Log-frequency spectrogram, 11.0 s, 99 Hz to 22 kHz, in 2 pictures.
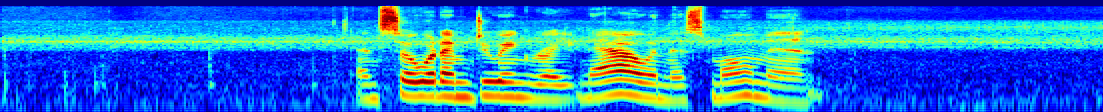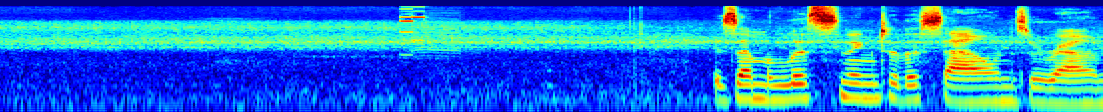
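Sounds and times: high insect drone: 0:00.0 - 0:11.0.

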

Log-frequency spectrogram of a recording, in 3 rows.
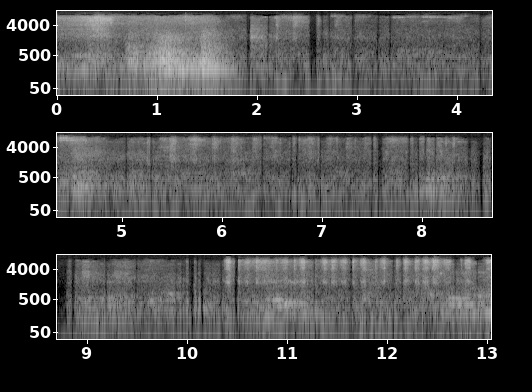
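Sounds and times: pencil scratching on paper: 0:10.4 - 0:13.0.

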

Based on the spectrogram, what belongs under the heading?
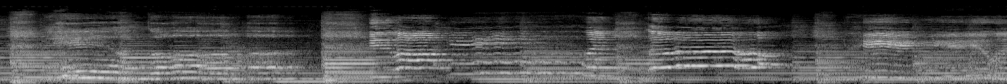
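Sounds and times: acoustic guitar: 0:00.0 - 0:10.0
woman singing: 0:00.1 - 0:10.0.

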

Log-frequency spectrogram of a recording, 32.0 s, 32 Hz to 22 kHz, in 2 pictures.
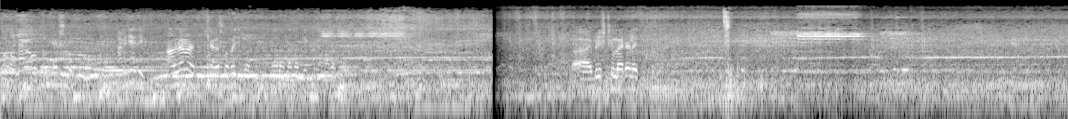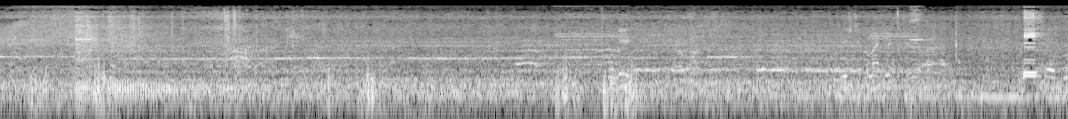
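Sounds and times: passing traffic: 0:00.0 - 0:32.0
rickshaw ride on wet road: 0:00.0 - 0:32.0
vehicle horn honking: 0:04.8 - 0:06.4, 0:11.5 - 0:14.2, 0:24.3 - 0:26.0, 0:29.1 - 0:30.1, 0:31.3 - 0:31.8.

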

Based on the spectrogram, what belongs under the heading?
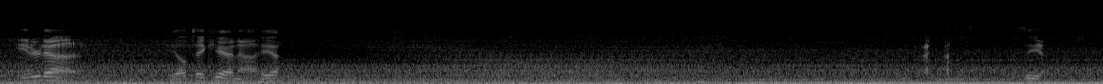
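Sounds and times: diesel machinery rumbling: 0:00.0 - 0:11.0.

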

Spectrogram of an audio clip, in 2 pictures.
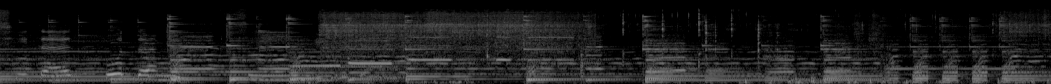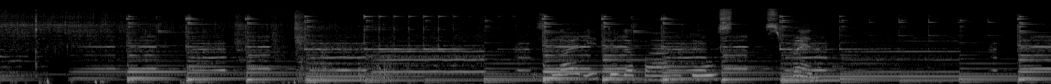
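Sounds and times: chiming background music: 0:00.0 - 0:10.8, 0:11.5 - 0:21.0
batter sizzling in hot oil: 0:03.2 - 0:14.6.

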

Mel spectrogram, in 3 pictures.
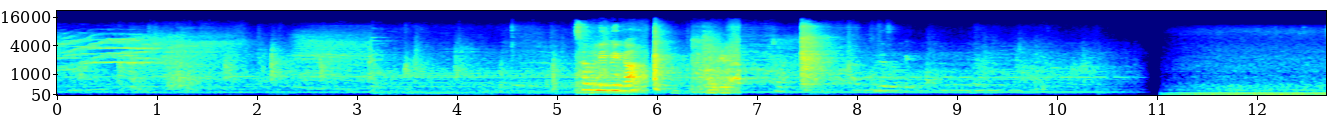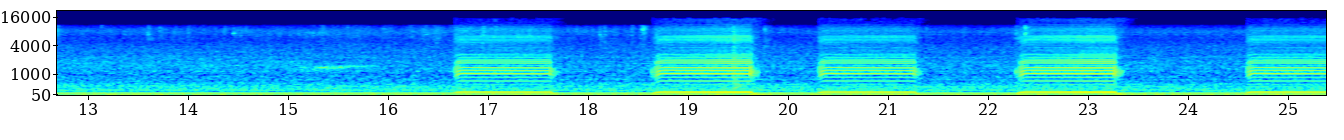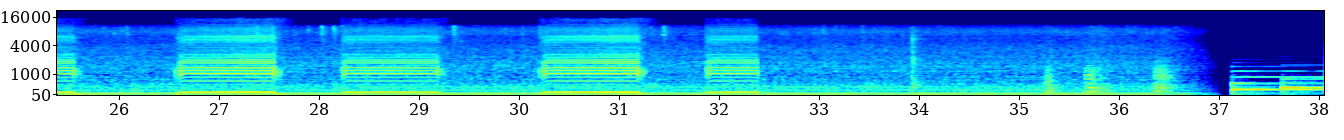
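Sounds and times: mobile phone vibrating: 0:16.7 - 0:17.8, 0:18.6 - 0:21.4, 0:22.3 - 0:23.4, 0:24.6 - 0:25.7, 0:26.6 - 0:29.3, 0:30.2 - 0:32.4.

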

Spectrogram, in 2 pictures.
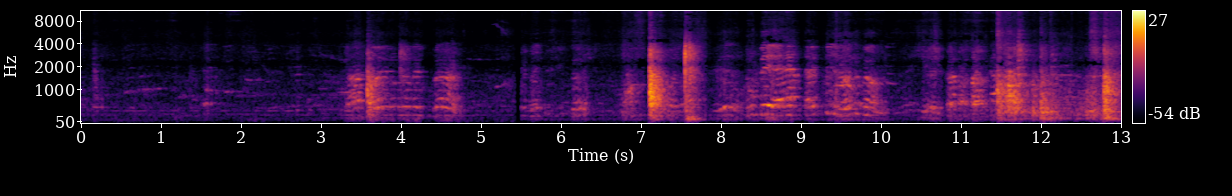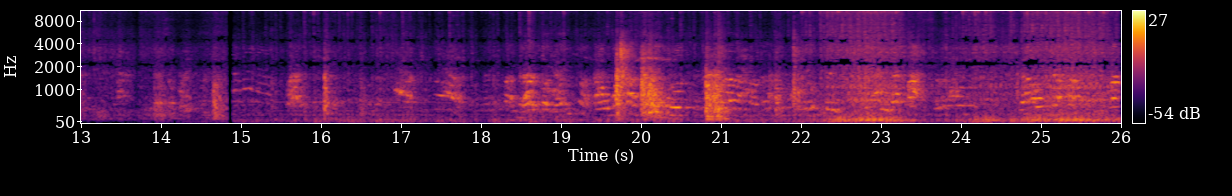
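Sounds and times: men's voices: 0:15.6 - 0:26.0
pool balls knocking: 0:19.6 - 0:22.0.

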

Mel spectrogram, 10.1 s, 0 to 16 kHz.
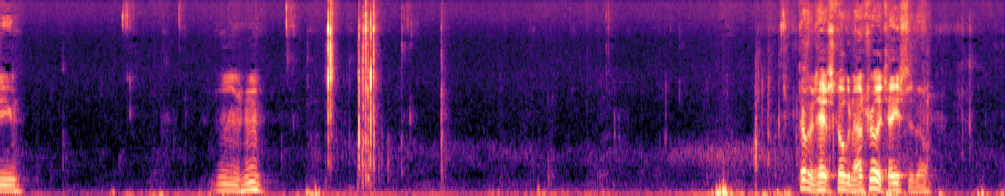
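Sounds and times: sharp crunches: 0:02.9 - 0:04.6.

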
